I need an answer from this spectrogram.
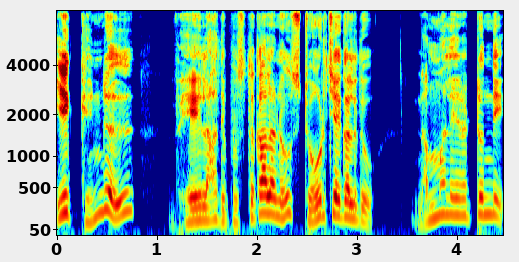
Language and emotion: Telugu, surprised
